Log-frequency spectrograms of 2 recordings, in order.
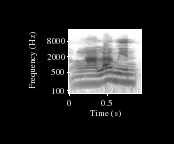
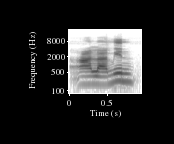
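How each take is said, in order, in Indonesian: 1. Kata ini diawali dengan bunyi ng. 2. Kata ini diawali dengan vokal biasa.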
